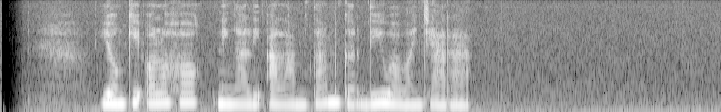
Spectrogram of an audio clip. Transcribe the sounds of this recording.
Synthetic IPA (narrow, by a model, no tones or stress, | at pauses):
jɔŋkiʔɔlɔhɔk̚niŋaliʔalamt̪amkərdiwawaɲt͡ʃaɾa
